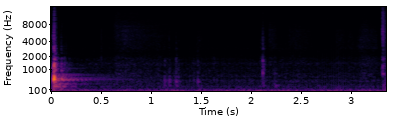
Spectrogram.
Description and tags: Toy records#99-K10
Complete Toy Piano samples.
Key press or release sounds.
toypiano, instrument, sample, piano, toy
